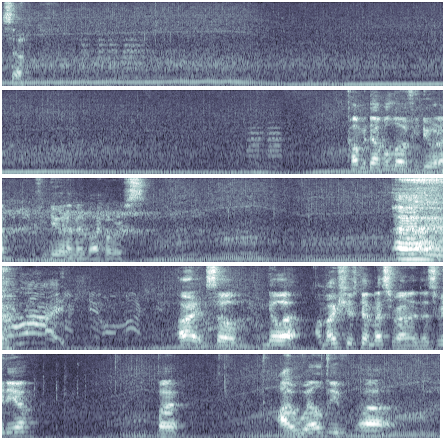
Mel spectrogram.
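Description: A motorcycle engine hums steadily and revs up and down.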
